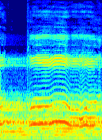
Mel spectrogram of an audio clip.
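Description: Orthodox liturgical chant: a sung melody line with vibrato held over a steady low drone. The melody breaks off briefly near the start and comes back on a new note about half a second in.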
